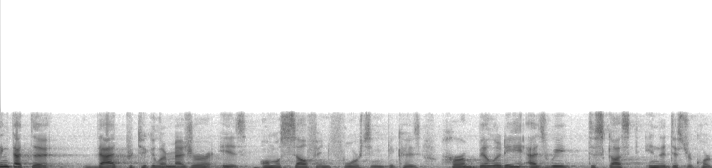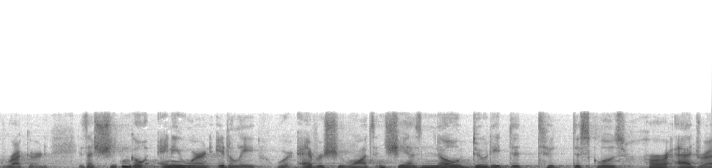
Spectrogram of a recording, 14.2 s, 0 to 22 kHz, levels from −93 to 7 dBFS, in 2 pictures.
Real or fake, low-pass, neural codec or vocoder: real; 7.2 kHz; none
